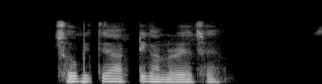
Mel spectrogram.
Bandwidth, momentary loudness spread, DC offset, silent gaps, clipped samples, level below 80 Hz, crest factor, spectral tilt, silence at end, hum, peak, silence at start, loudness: 8.2 kHz; 8 LU; under 0.1%; 2.61-2.65 s, 2.77-3.13 s; under 0.1%; -52 dBFS; 20 dB; -5 dB/octave; 0 s; none; -4 dBFS; 0.55 s; -21 LUFS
